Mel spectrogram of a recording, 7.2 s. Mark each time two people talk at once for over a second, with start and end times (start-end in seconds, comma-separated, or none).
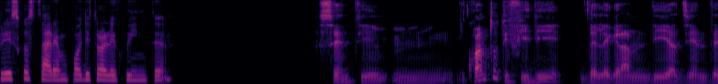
none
